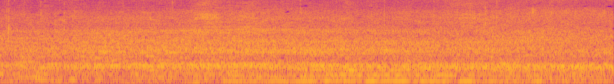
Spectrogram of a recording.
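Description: A crowd of fans sings together loudly.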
